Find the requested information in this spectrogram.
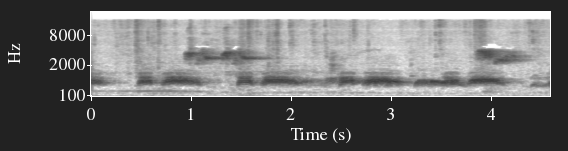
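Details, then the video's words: Wild-caught spotted dove kept caged for four years, cooing: a run of low, hollow coo notes in quick succession, with short higher chirping bursts overhead and a faint low hum beneath. "Gáy bổi 4 năm lồng"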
